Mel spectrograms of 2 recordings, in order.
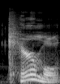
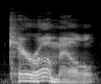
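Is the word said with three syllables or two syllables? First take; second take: two syllables; three syllables. First: The middle vowel is dropped, giving two syllables. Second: The middle vowel is kept, giving three syllables. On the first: It names a place. "caramel is a place" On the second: It names the sweet food. "Caramel is the thing that you eat. ... There's a second A there"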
